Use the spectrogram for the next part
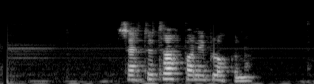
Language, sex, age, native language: Icelandic, female, 40-49, Icelandic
